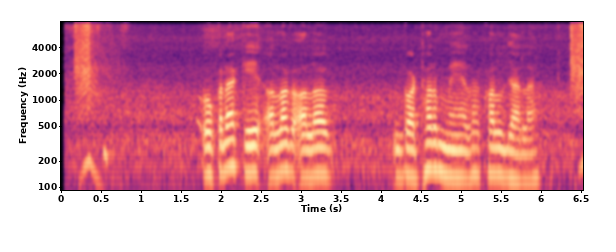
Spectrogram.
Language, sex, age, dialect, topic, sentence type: Bhojpuri, male, 18-24, Southern / Standard, agriculture, statement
